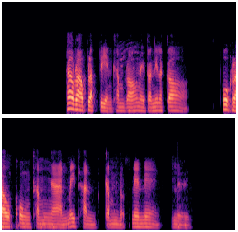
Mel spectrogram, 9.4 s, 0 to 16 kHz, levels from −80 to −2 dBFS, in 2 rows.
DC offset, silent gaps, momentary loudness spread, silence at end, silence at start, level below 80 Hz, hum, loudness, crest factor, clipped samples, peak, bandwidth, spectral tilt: under 0.1%; 3.92-4.36 s, 7.99-8.03 s; 16 LU; 0.95 s; 1.3 s; -58 dBFS; none; -21 LUFS; 22 dB; under 0.1%; -2 dBFS; 5.8 kHz; -9 dB/octave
